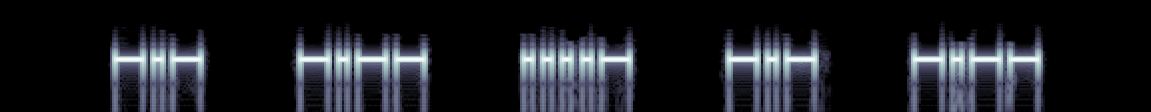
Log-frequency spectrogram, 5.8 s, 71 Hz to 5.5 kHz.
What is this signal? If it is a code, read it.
Morse code, heard as a keyed tone, about 24 wpm, spaced as for 13 wpm, 550 Hz. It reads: KY4KY
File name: QSO 108 13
